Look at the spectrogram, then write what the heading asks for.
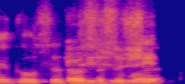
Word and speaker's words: Tsushima: Ghost of Tsushima. Tsushima.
